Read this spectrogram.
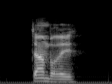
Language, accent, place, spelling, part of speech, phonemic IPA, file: French, France, Lyon, timbrer, verb, /tɛ̃.bʁe/, LL-Q150 (fra)-timbrer.wav
- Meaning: 1. to stamp (attach a postage stamp to) 2. to stamp (mark with a stamp)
